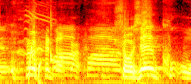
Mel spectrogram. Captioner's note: holding back laughter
